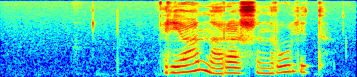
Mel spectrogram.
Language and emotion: Russian, neutral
